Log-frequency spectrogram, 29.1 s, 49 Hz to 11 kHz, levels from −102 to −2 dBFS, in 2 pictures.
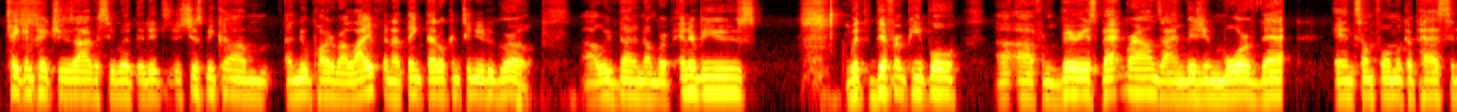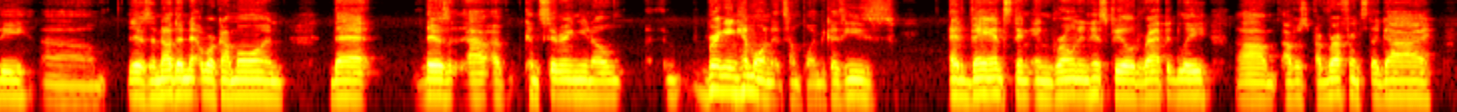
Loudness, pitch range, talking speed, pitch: -24 LUFS, 110-125 Hz, 170 wpm, 115 Hz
